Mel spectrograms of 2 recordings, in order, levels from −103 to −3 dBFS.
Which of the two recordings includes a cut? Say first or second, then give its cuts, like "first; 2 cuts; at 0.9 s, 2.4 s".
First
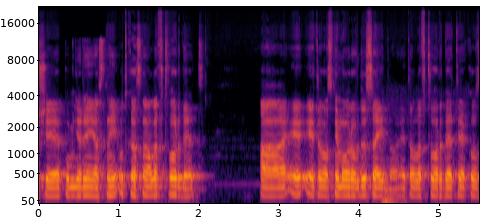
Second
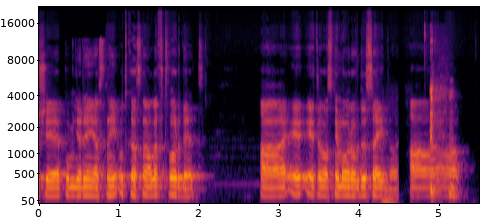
second; 1 cut; at 4.5 s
